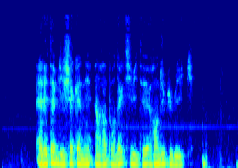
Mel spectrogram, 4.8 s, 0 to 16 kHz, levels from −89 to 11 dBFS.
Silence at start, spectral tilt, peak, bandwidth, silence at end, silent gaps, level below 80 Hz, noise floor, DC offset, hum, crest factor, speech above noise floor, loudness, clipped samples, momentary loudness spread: 0.75 s; -8.5 dB/octave; -14 dBFS; 6.8 kHz; 0 s; none; -50 dBFS; -74 dBFS; under 0.1%; none; 16 dB; 44 dB; -31 LUFS; under 0.1%; 15 LU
